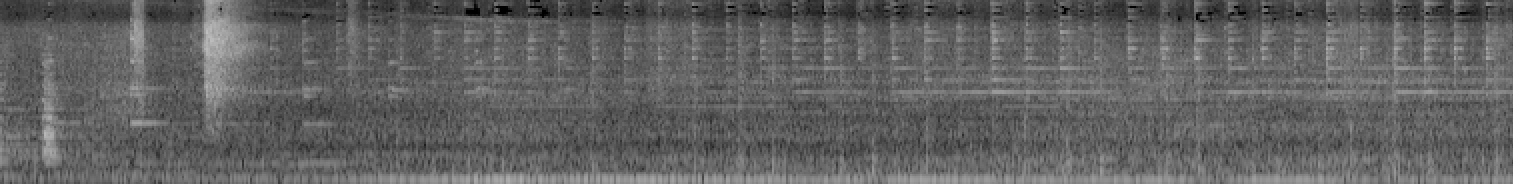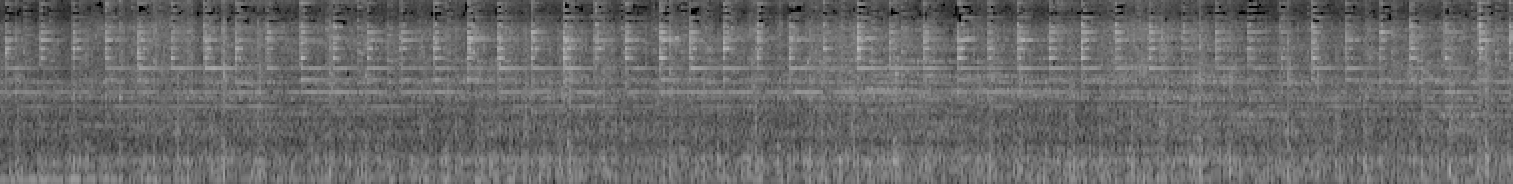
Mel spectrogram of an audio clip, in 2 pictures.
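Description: Metra diesel commuter train passing close by. A horn blast cuts off just after the start, the locomotive's diesel engine gives a heavy low rumble for about the first half, then bilevel passenger coaches roll past with steady wheel-on-rail noise and a fast, even ticking.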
